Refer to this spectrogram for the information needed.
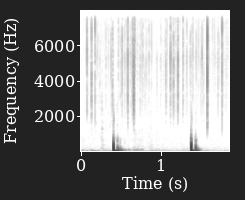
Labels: {"label": "biophony, double pulse", "recorder": "SoundTrap 300"}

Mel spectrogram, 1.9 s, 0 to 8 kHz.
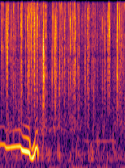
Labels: {"label": "biophony, cascading saw", "recorder": "SoundTrap 600 or HydroMoth"}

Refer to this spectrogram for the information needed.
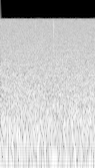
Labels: {"label": "ambient", "recorder": "HydroMoth"}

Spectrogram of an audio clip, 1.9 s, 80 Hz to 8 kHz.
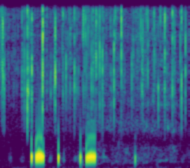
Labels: {"label": "biophony, knock croak", "recorder": "SoundTrap 300"}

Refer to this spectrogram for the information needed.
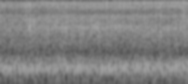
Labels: {"label": "anthrophony, boat engine", "recorder": "HydroMoth"}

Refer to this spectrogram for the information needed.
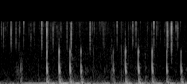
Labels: {"label": "biophony, knock", "recorder": "SoundTrap 300"}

